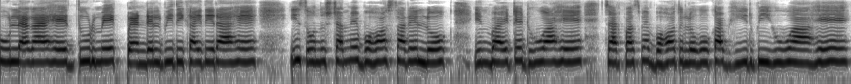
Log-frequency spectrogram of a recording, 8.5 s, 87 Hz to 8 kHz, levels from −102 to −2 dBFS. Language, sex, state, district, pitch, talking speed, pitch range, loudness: Hindi, female, Uttar Pradesh, Varanasi, 285 Hz, 210 wpm, 275-290 Hz, -11 LUFS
